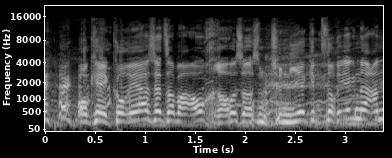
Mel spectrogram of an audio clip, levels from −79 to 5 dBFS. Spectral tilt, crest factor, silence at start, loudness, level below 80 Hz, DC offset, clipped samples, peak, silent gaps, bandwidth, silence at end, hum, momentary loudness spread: -3.5 dB/octave; 14 dB; 0 s; -16 LUFS; -62 dBFS; under 0.1%; under 0.1%; -4 dBFS; none; 15.5 kHz; 0 s; none; 3 LU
